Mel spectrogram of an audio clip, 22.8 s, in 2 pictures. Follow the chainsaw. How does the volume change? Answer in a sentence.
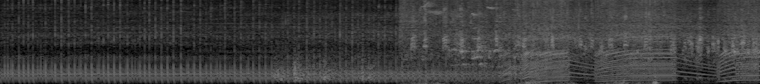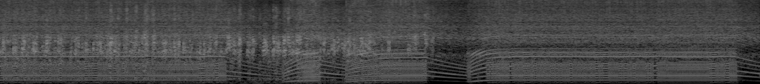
The volume of the chainsaw stays about the same.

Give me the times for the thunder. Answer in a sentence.
The thunder can be heard from 4.0 to 5.7 s.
